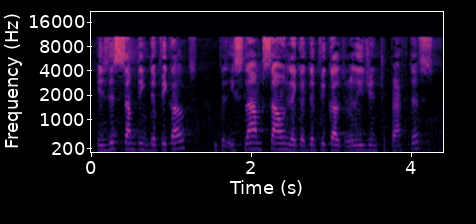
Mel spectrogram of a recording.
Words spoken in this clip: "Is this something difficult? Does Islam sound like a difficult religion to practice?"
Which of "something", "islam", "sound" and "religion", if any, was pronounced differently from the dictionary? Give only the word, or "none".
something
